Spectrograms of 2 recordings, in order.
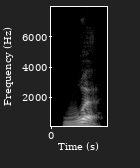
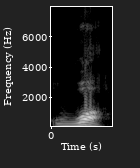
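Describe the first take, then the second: First: The syllable is said light, with a bright vowel. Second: The syllable is said heavy, with a dark vowel. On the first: The speaker calls it right. "make it light" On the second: The speaker calls it wrong. "Don't make it heavy. Okay, so don't say wa"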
